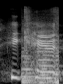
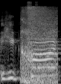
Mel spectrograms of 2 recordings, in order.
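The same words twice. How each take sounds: First: The word can't has an American accent. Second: The word can't has a British accent.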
